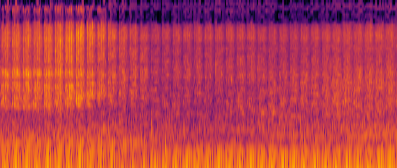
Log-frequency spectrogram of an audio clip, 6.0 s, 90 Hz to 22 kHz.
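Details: 2003 Dodge Ram 2500 2WD Cummins at 302k on the clock, around 50°F, with weak batteries and freshly changed oil: heavy, lumpy idle throbbing about three times a second. There is also a throttle issue, with no CEL and no smoke. Rough idle.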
